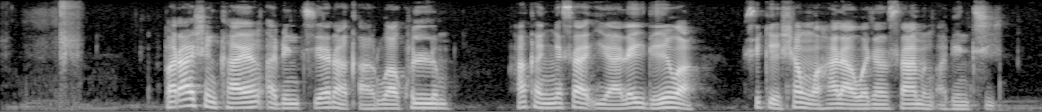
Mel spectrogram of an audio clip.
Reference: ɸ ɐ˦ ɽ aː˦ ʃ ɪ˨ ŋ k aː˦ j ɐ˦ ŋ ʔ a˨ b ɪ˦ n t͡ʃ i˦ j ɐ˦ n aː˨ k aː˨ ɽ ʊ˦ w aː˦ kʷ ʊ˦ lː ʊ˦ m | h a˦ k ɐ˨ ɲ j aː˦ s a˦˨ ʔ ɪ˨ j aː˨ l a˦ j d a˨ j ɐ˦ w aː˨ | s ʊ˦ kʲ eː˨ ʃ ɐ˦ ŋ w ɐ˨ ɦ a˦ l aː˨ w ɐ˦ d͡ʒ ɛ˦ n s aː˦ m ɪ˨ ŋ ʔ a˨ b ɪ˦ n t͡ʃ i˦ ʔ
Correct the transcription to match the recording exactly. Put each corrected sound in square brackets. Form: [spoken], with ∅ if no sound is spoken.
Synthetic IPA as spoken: ɸ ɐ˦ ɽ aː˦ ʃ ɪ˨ ŋ k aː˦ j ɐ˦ ŋ ʔ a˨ b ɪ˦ n t͡ʃ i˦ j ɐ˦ n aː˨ [kʼ] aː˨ ɽ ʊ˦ w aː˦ kʷ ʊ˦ lː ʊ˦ m | h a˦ k ɐ˨ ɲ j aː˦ s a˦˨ ʔ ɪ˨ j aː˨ l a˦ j d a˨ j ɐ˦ w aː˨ | s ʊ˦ kʲ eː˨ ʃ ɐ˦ ŋ w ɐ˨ ɦ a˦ l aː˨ w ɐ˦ d͡ʒ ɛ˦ n s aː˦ m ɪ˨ ŋ ʔ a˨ b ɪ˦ n t͡ʃ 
